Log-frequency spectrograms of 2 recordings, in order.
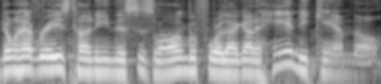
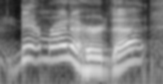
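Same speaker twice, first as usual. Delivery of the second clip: imitated dad; 9 semitones higher than usual. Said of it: "He's like".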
